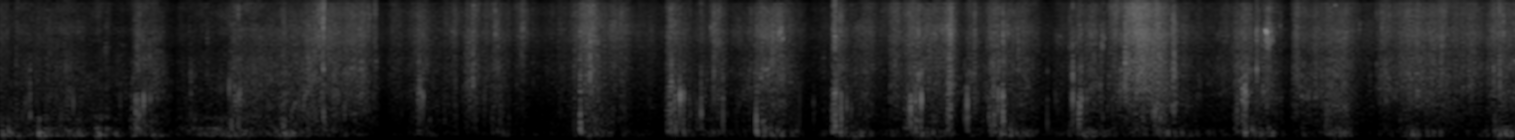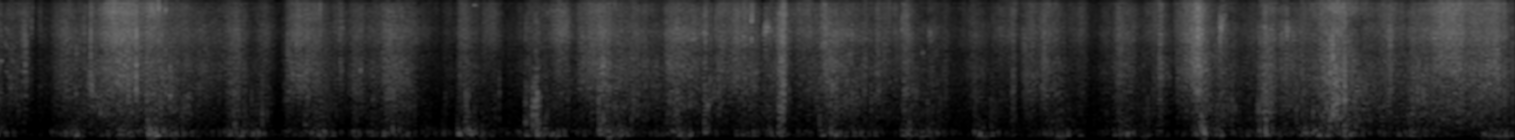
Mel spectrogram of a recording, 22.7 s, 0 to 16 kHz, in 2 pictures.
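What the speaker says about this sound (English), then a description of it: "I'm going to point the H6 towards my feet so I can hopefully record my footsteps with this walk." Steady outdoor footsteps walking on a trail, picked up close with a Zoom H6 recorder aimed at the feet, a continuous rhythmic crunch of steps with light wind noise in the background.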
